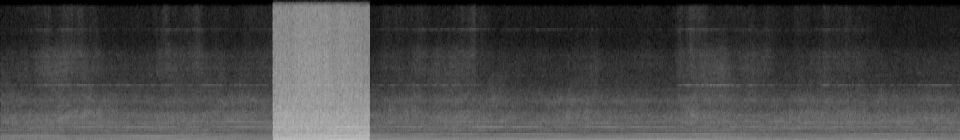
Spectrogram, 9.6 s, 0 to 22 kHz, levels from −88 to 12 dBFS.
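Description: From 2.73 to 3.69 s, 8-bit samples were likely read with signed and unsigned mixed up, flipping the top bit so every zero crossing leaps across the full range. The sound turns into loud, harsh distortion, with quiet moments as loud as everything else, over the ordinary grain of the 8-bit audio.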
